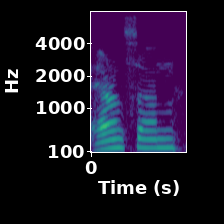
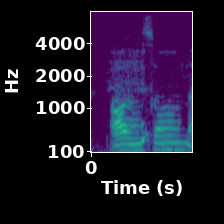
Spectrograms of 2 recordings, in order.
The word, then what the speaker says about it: Aronsson: Yeah, that was a new one, but yeah, Aronsson, Aronsson, that's a Swedish pronunciation.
